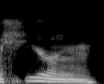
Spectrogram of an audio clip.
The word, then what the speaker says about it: Heughan: I think it's pronounced Sam Heughan. Sam Heughan.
